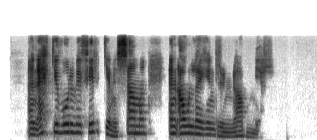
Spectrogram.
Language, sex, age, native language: Icelandic, female, 60-69, Icelandic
